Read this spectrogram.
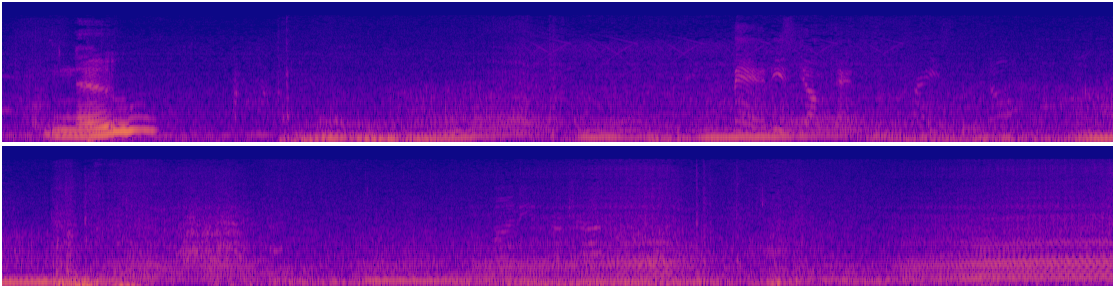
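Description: A car engine revs up and down as the car drives along.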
